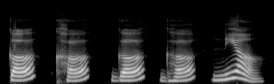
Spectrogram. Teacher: इन्हें बोलते समय मुंह के अंदर कहीं ना कहीं हवा रुकती है। एक टच होता है। एक स्पर्श होता है। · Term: स्पर्श व्यंजन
